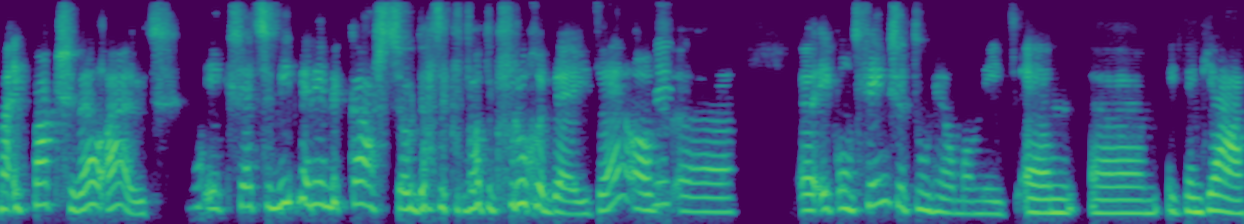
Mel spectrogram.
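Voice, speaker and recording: A woman with a fairly high, somewhat breathy voice swings her pitch very widely. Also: fairly slow pace. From Friesland, Netherlands. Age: 40s. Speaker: personal development coach. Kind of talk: casual chat.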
